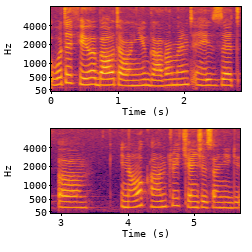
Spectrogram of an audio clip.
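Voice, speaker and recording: Speaking with a Russian accent, a woman keeps a monotone, flat intonation at a fairly high pitch and a fairly slow pace. The recording is very clean, the background silent. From Crimea, Ukraine. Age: 20s. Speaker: young local resident giving opinion. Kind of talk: interview monologue. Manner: halting, many fillers and restarts.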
